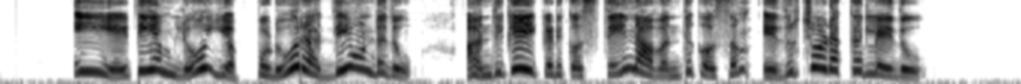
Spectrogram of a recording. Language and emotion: Telugu, surprised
